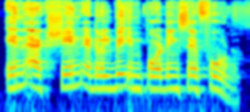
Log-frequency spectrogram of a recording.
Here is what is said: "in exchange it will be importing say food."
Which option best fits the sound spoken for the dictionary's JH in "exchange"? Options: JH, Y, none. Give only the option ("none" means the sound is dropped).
none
